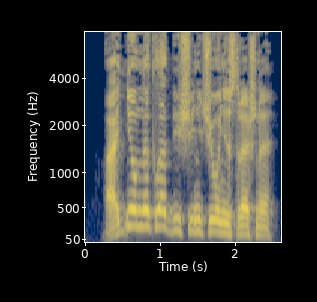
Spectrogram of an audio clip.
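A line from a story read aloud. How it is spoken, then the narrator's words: Cheerful reply. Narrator (Russian): весело ответил я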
